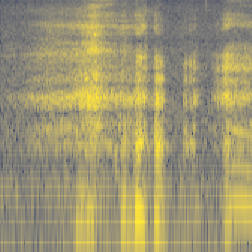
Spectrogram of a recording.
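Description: Quiet human vocal sounds without clear words: soft chuckling and breathy noises.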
